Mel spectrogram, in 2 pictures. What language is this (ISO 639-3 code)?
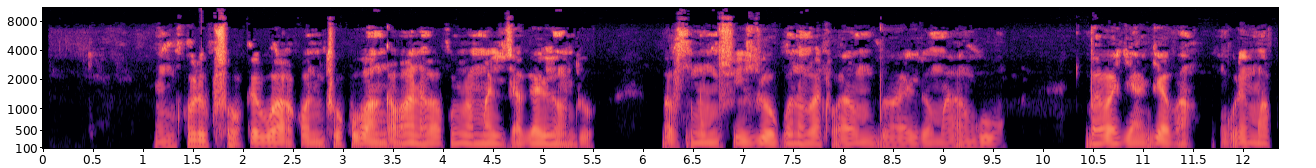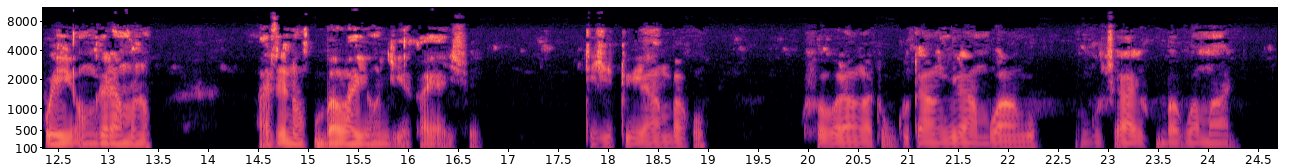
ruc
